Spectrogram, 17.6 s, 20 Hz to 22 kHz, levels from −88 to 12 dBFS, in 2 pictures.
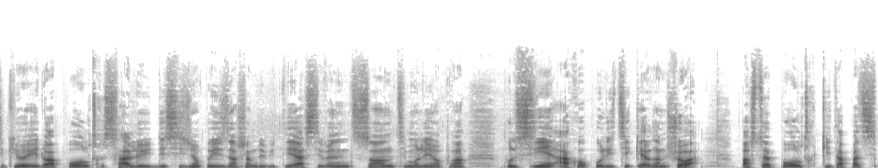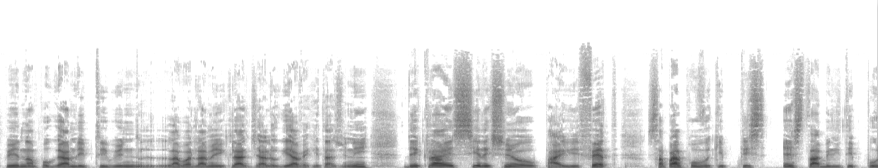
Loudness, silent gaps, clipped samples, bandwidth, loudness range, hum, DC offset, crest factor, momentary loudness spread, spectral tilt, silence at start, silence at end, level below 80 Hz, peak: -23 LUFS; none; under 0.1%; 15.5 kHz; 3 LU; none; under 0.1%; 22 dB; 9 LU; -4 dB/octave; 0 s; 0 s; -54 dBFS; 0 dBFS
